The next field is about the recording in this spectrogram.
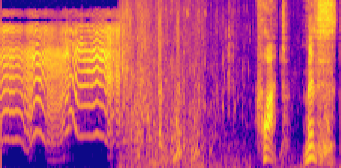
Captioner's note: water bubbling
